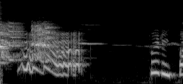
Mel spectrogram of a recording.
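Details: Pet double yellow-headed amazon singing sweetly to its owner at the end of the day: a warbling, throaty babble, then after a pause two short whistled syllables like mimicked speech; a woman talks nearby.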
